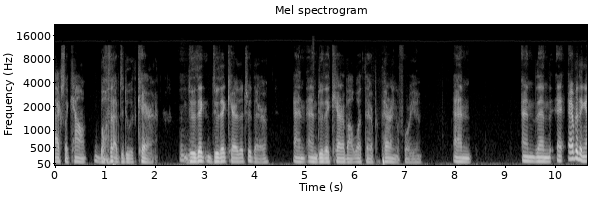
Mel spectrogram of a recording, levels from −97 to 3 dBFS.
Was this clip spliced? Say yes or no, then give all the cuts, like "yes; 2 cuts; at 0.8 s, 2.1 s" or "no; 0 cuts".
no; 0 cuts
